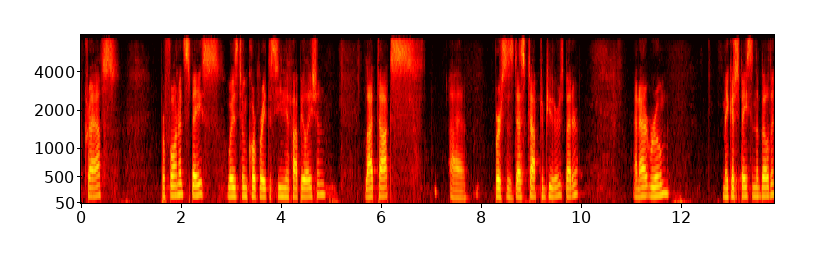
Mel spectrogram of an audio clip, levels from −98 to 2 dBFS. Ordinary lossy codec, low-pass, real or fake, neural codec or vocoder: AAC, 48 kbps; 7.2 kHz; fake; codec, 24 kHz, 0.9 kbps, WavTokenizer, medium speech release version 1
